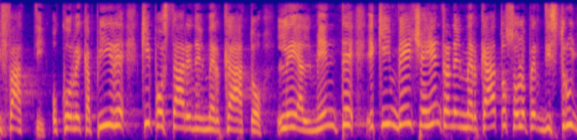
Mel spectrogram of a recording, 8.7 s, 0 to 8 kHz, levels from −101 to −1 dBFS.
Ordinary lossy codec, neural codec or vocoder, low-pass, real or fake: none; none; 7.2 kHz; real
